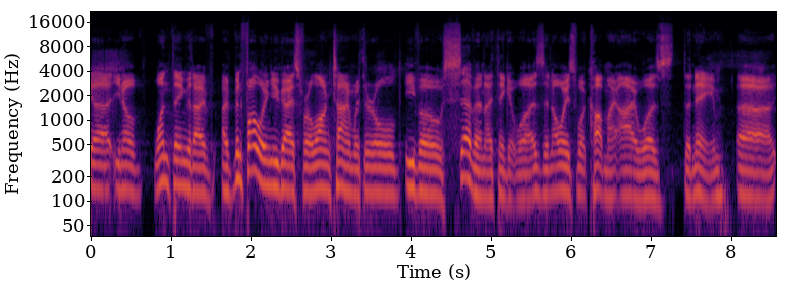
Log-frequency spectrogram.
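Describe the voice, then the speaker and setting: A man's voice: medium pitch, fairly bright tone, dry recording. A man hosting a podcast interview, chatty with many fillers and easy laughter. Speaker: podcast host.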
